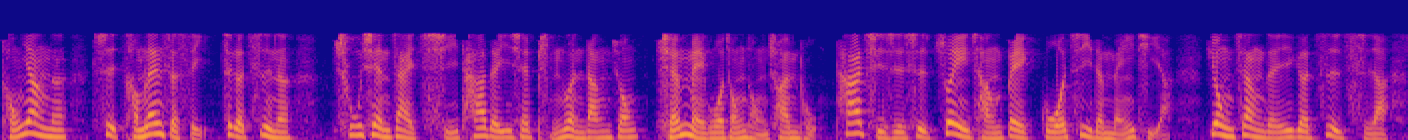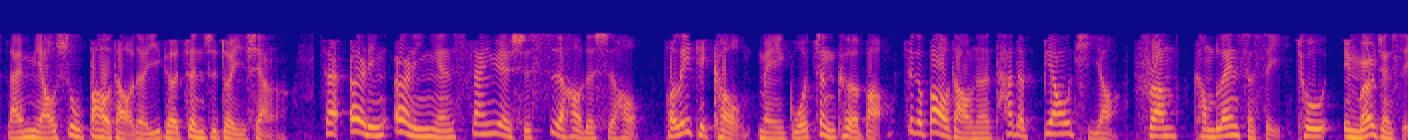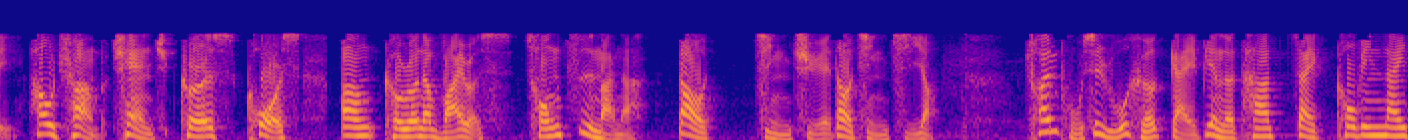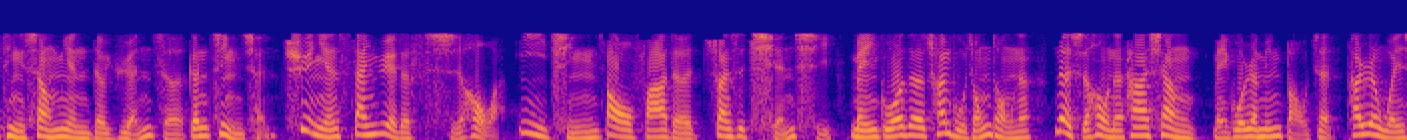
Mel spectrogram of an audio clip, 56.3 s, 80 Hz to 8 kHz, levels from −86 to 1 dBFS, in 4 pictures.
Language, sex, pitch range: Chinese, male, 125-175 Hz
